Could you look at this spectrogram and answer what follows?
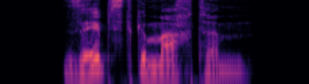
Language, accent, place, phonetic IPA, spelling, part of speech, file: German, Germany, Berlin, [ˈzɛlpstɡəˌmaxtəm], selbstgemachtem, adjective, De-selbstgemachtem.ogg
- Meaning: strong dative masculine/neuter singular of selbstgemacht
